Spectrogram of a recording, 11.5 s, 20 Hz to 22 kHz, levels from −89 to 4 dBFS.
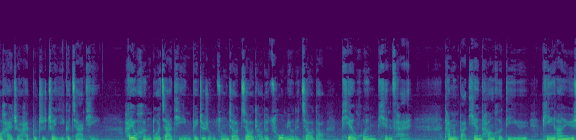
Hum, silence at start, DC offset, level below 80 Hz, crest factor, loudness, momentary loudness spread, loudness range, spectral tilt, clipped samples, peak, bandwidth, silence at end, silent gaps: none; 0 s; under 0.1%; -48 dBFS; 20 dB; -29 LUFS; 11 LU; 3 LU; -4 dB/octave; under 0.1%; -10 dBFS; 15.5 kHz; 0 s; none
